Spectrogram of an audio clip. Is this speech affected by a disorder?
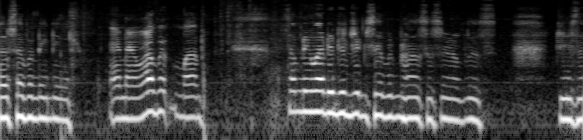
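Yes: cerebral palsy, severe; spastic type.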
